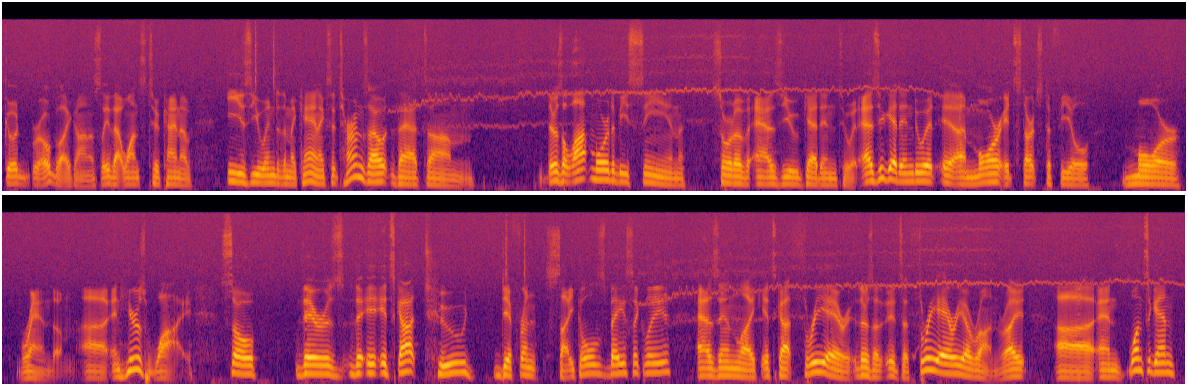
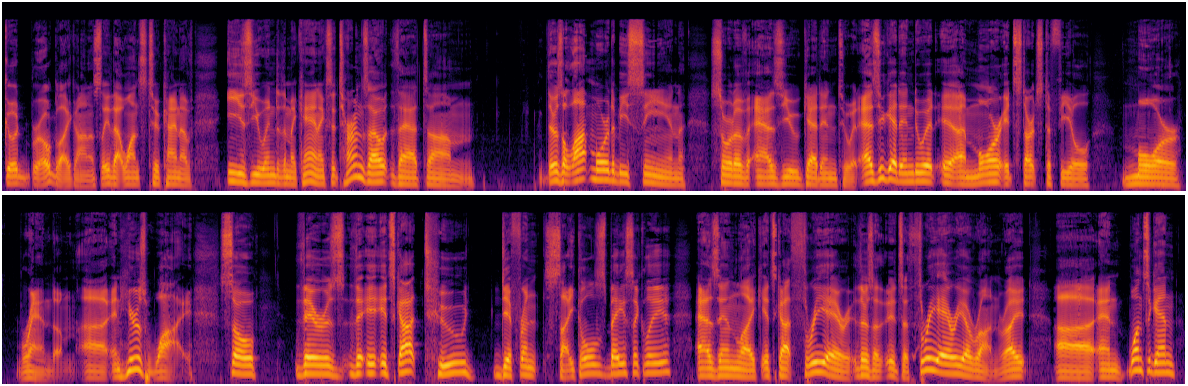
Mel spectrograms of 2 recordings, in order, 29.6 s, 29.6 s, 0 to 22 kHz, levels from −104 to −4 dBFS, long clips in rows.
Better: second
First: hiss; noticeable; throughout; 15 dB below the speech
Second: none

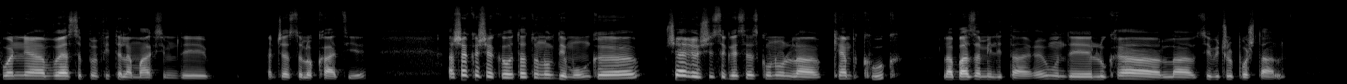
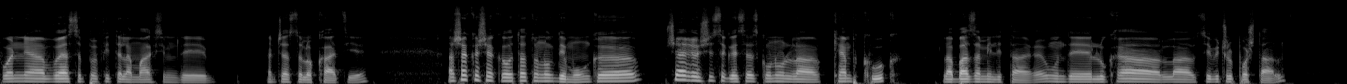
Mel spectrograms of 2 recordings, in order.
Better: second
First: thin; very; fading below 350 Hz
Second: none

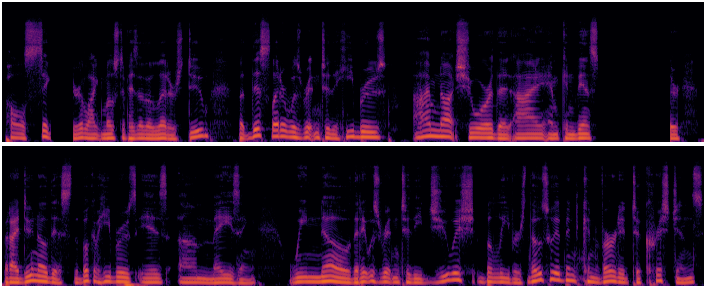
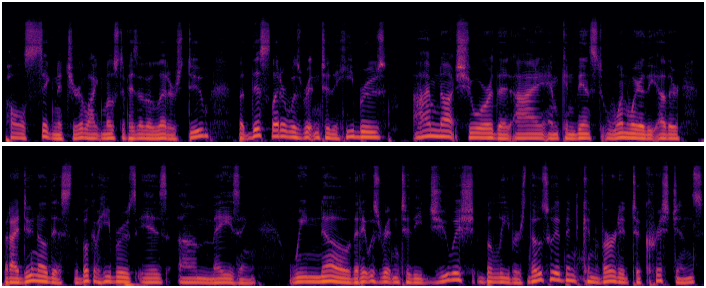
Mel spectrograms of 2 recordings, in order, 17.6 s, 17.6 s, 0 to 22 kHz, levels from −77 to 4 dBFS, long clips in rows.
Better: second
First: audio cutting out; at 0.5 s and at 7.5 s for 1 s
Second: none

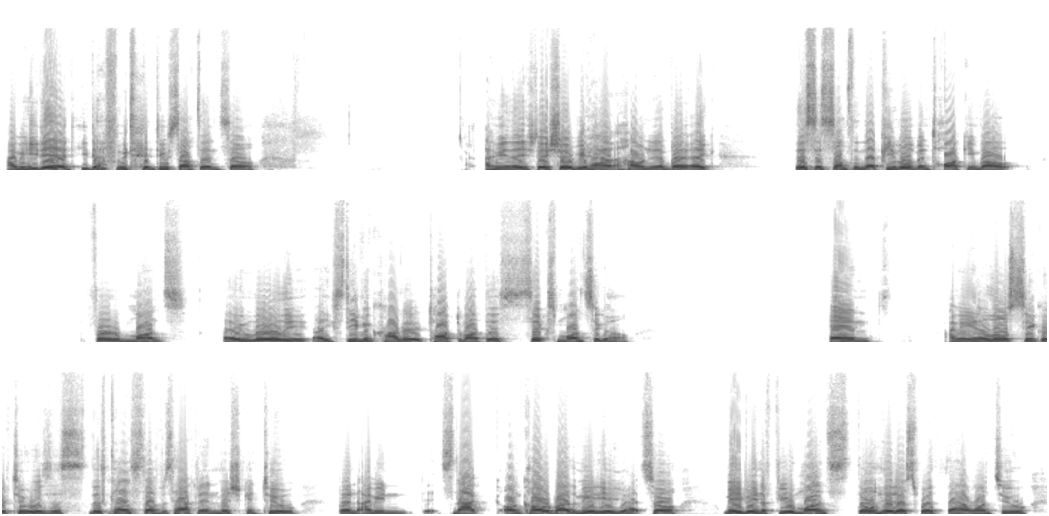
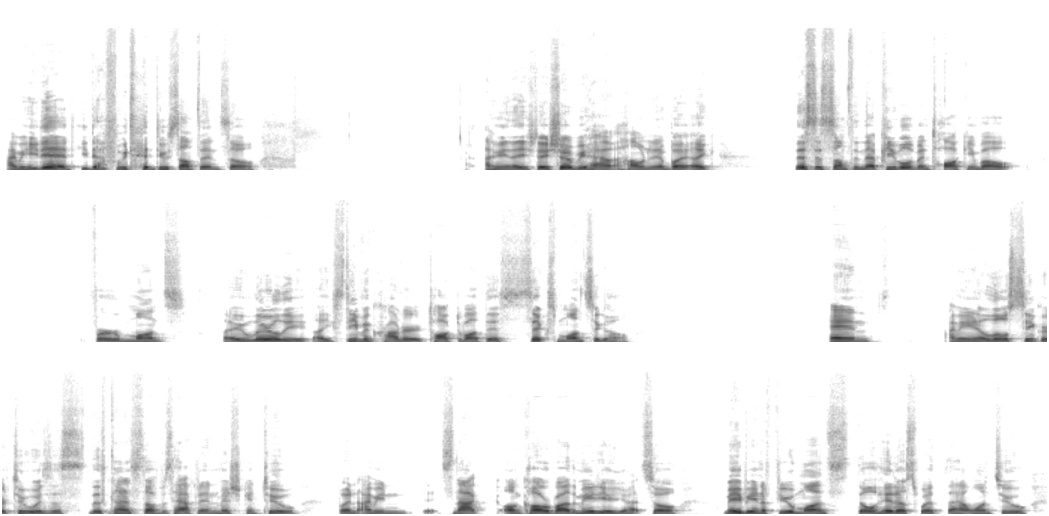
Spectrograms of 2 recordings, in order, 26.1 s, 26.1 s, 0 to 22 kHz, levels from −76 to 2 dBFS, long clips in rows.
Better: second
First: distortion; heavy; 7 dB below the speech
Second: none

